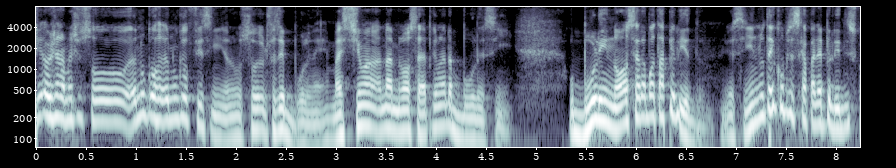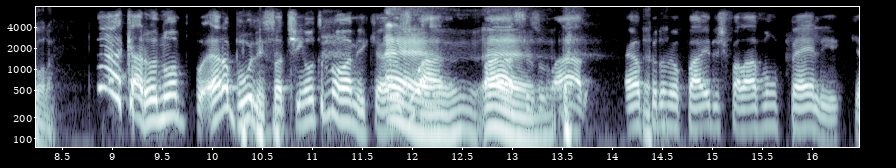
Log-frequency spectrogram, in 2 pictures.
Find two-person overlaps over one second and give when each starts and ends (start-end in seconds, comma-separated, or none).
11.7-13.6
